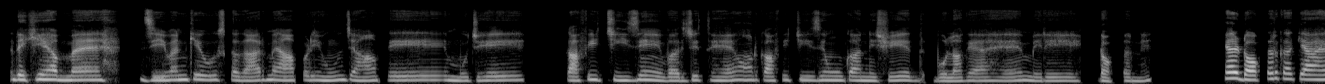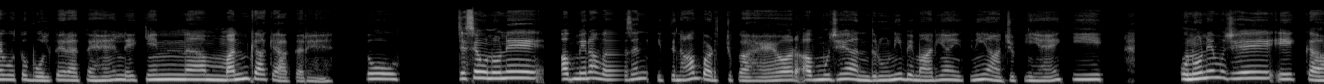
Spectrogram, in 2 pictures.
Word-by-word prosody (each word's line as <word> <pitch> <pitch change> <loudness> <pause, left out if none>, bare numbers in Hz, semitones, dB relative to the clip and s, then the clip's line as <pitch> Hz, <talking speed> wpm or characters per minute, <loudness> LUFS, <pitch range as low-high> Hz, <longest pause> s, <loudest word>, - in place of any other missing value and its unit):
देखिए, 220 +1 +4
अब 220 - +6
मैं 200 +1 +4 0.4
जीवन 195 +3 +2
के 225 0 -1
उस 205 -1 -2
कगार 185 0 -1
में 210 - 0
आ 190 -1 +2
पड़ी 195 -1 -4
हूँ, 190 +3 0
जहाँ 185 -3 -2
पे 195 +1 -3
मुझे 185 +2 -2 0.4
काफ़ी 185 +4 +1
चीज़ें 195 0 0
वर्जित 175 +3 -4
हैं 180 0 -2
और 200 0 -3
काफ़ी 185 +1 -3
चीज़ों 195 -1 -2
का 190 -1 -1
निषेध 180 0 -2
बोला 155 -1 -2
गया 170 0 -4
है, 170 +1 -4
मेरे 165 -3 -4 0.4
डॉक्टर 165 0 -4
ने। 160 +3 -6 0.6
ख़ैर, 280 0 +6
डॉक्टर 220 +3 +4
का 260 -2 -1
क्या 235 -2 +2
है, 220 0 +3
वो 220 0 -1
तो 220 - -3
बोलते 185 +3 -2
रहते 190 0 -3
हैं। 185 +3 0
लेकिन 225 +2 +3 0.2
मन 210 +4 +4
का 250 -2 +2
क्या 200 -8 -4
करें? 150 -2 -7 0.4
तो 255 -1 +1 0.6
जैसे 265 +3 +4
उन्होंने 290 0 +5 0.5
अब 245 0 +3
मेरा 265 +2 +3
वज़न 225 +3 -3
इतना 205 +4 -2
बढ़ 210 -5 +1
चुका 185 -3 -4
है 170 +1 -3
और 200 +1 +1
अब 210 +1 0
मुझे 225 +2 +1
अंदरूनी 205 -1 +1
बीमारियाँ 205 -1 0
इतनी 200 +3 -2
आ 195 -5 -1
चुकी 180 +1 -6
हैं 175 +5 -2
कि 230 0 -1 0.8
उन्होंने 255 +6 +6
मुझे 280 -3 0 0.4
एक 240 -2 -6
200 Hz, 150 wpm, -25 LUFS, 185-225 Hz, 0.8 s, अब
